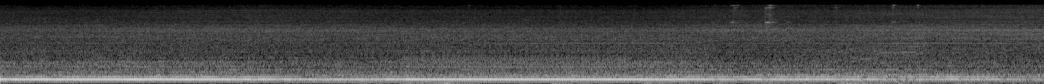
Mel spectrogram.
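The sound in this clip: Robot vacuum cleaner running: a steady droning hum with a strong low tone stays level for the whole stretch, with no breaks and no talk.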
